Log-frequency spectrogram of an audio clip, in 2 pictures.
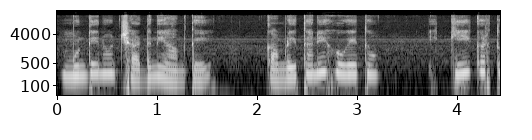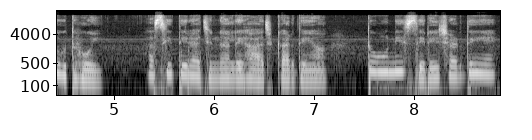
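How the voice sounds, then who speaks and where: A woman's voice: mid-range voice, expressive, normal speed, creaky, mellow, slightly rough, pitched above the performer's own voice. A woman voicing a stern, scolding middle-aged village headman in a story. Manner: scolding, commanding.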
